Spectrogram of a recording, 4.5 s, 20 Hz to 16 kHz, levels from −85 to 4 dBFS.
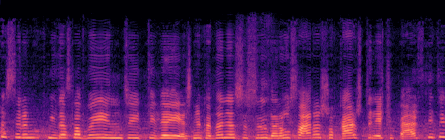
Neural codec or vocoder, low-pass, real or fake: codec, 32 kHz, 1.9 kbps, SNAC; 14.4 kHz; fake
